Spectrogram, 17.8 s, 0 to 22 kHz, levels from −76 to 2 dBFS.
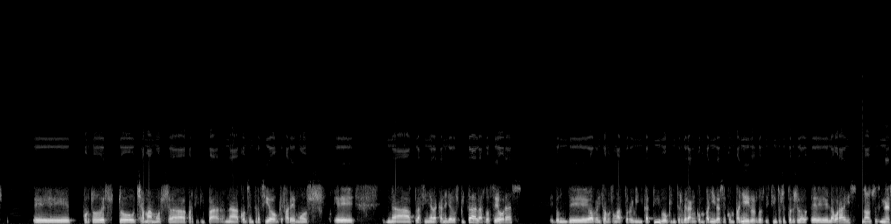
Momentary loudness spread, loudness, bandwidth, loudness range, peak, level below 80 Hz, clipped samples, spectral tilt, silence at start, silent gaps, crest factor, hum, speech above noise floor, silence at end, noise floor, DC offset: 9 LU; -18 LUFS; 9 kHz; 2 LU; -4 dBFS; -72 dBFS; under 0.1%; -7.5 dB/octave; 0.65 s; none; 16 dB; none; 52 dB; 0 s; -70 dBFS; under 0.1%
